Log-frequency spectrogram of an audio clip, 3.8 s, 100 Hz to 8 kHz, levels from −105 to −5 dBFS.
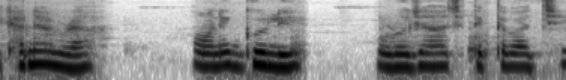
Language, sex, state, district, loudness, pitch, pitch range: Bengali, female, West Bengal, Malda, -16 LUFS, 220 Hz, 210-230 Hz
